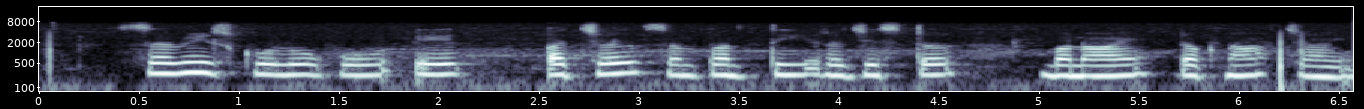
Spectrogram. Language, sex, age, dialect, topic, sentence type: Hindi, female, 18-24, Kanauji Braj Bhasha, banking, statement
